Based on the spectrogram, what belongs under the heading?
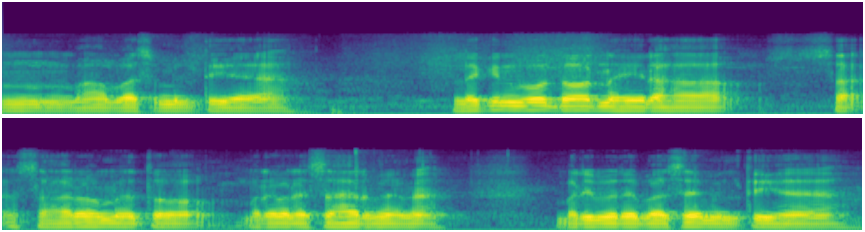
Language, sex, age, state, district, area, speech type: Urdu, male, 60+, Bihar, Supaul, rural, spontaneous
